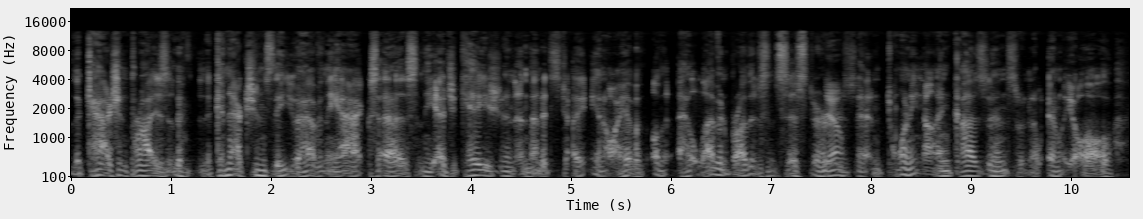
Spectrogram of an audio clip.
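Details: Adult man with spasmodic dysphonia (which he calls spasmodic dystonia), a neurological disorder that began after a 1996 injury at age 42 and makes his vocal cords tighten constantly; not a tissue injury; surgery in Kyoto about eight months earlier, now on alternative therapies.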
